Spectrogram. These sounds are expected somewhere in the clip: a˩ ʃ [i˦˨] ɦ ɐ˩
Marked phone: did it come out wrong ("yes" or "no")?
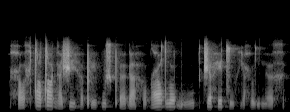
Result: no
